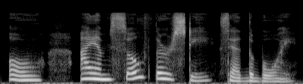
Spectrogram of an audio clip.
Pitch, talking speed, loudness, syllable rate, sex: 205 Hz, 160 wpm, -17 LUFS, 3.7 syllables/s, female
